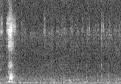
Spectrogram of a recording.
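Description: Faint scratching of a pen writing by hand on paper, with one brief, slightly louder sound just after the start.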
